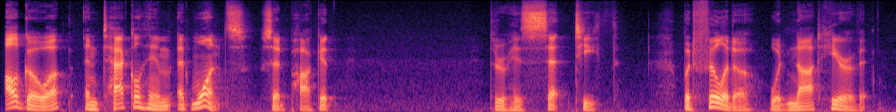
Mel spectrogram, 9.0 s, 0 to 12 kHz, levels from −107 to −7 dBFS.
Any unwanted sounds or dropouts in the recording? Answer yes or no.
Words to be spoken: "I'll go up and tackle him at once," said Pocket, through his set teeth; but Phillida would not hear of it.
no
